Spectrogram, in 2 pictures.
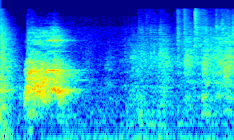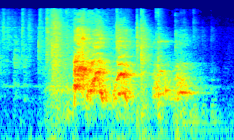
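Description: A dog barking: a short burst just after the start, then a longer run of barks from about three and a half seconds in.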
